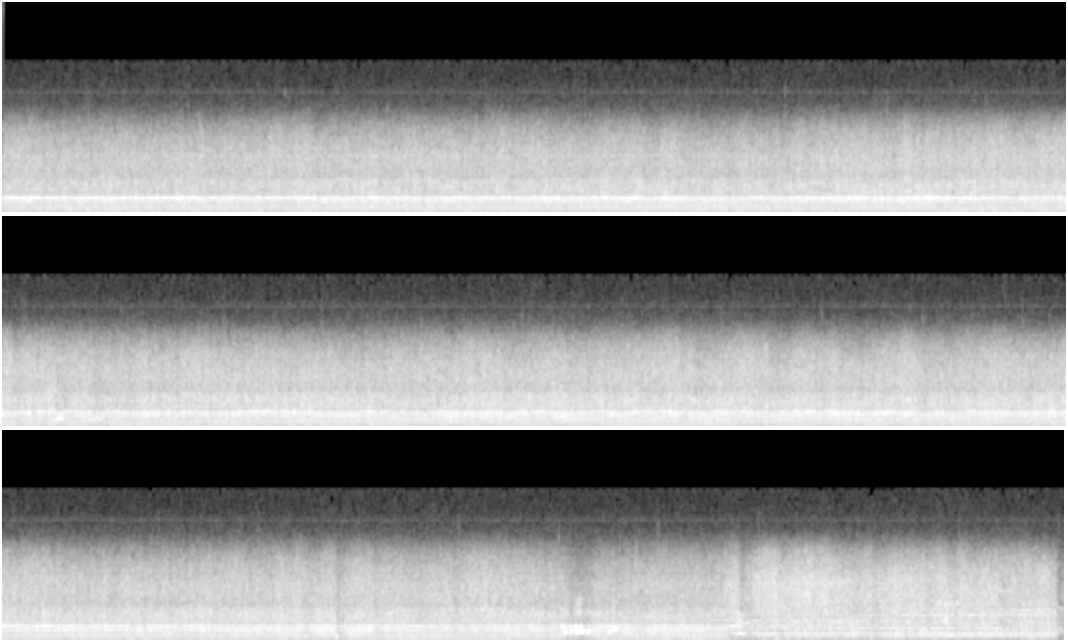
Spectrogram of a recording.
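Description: Mercury outboard motor on a ski boat running steadily at towing speed, with water and wind noise. Near the end it is throttled back and its pitch drops as the boat slows.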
